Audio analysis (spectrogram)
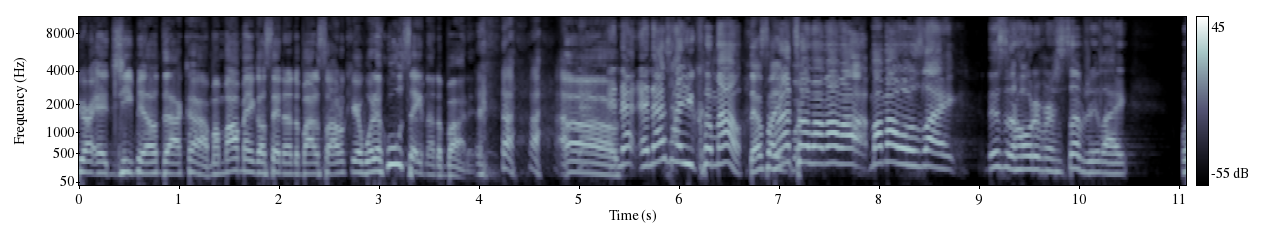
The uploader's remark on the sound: In their first-ever live recording at the Detroit is Different inaugural podcast festival, 2019.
